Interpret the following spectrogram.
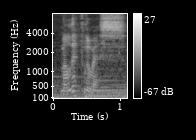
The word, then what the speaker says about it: mellifluous: Will you do the pronunciation of it? Mellifluous.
